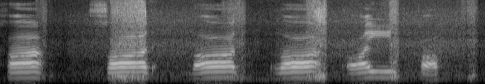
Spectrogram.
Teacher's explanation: उनको अदा करते वक्त ज़बान की जड़ हमेशा तालु की जानिब बुलंद होती है, इसलिए ये हुरूफ हमेशा पुर पड़े जाते हैं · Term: इस्तिअला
